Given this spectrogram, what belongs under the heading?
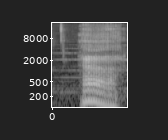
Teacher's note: Now, the R is quite important. It is always rolled.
